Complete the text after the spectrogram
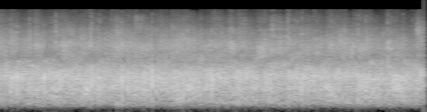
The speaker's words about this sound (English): Thank you so much. One more round of applause for those guys.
